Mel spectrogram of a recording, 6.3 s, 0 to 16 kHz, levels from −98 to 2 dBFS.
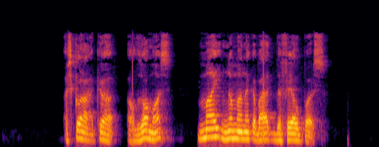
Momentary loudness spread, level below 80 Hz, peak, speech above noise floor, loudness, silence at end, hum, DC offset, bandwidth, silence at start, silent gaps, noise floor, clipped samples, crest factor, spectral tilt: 13 LU; -52 dBFS; -2 dBFS; over 75 dB; -16 LUFS; 0.95 s; none; under 0.1%; 7.6 kHz; 1.1 s; none; under -90 dBFS; under 0.1%; 16 dB; -7.5 dB/octave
